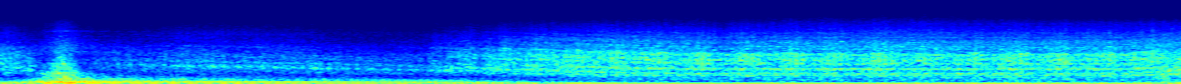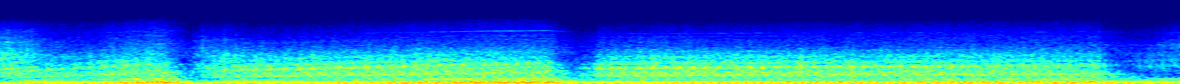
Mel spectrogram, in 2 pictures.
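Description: A bus engine hums and revs up through its gears.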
